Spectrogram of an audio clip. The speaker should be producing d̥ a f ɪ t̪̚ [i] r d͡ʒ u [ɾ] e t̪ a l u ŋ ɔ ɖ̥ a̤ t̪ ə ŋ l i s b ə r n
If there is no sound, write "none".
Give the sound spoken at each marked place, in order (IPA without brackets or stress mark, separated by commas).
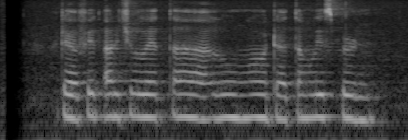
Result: a, l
